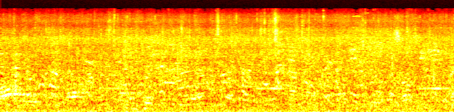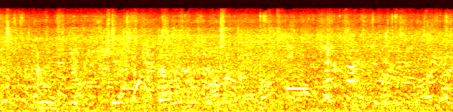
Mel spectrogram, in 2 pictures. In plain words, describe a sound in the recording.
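A crowd murmurs in a busy street outdoors.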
